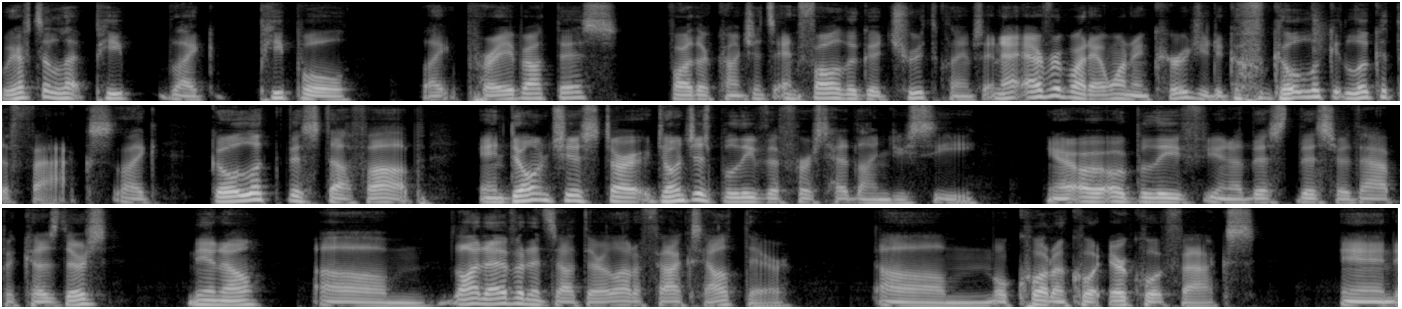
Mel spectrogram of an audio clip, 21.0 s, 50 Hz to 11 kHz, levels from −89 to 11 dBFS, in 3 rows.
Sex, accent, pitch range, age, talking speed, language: male, American, 110-140 Hz, 30-49, 260 wpm, English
